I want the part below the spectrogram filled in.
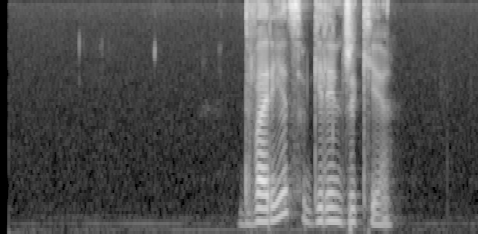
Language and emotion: Russian, neutral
